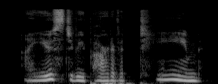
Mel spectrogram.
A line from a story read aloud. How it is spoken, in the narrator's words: he whispered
